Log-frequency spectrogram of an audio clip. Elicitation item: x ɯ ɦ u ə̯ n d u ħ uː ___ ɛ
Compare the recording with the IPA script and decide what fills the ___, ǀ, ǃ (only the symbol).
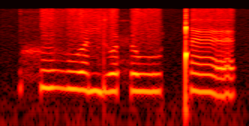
ǃ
